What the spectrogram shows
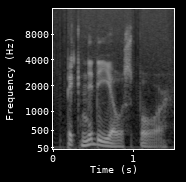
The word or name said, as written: pycnidiospore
